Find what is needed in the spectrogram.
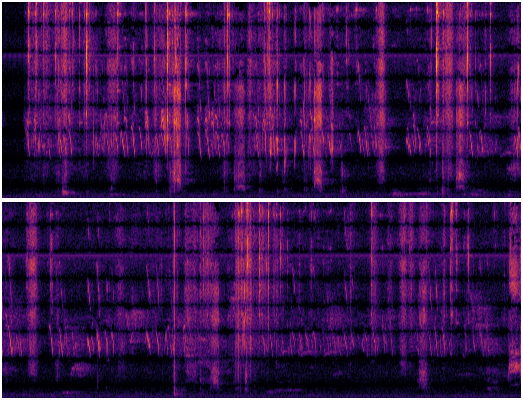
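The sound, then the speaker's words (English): A hen clucks as she protects her chicks. Her low clucks sound now and then under constant, faint high-pitched peeping and chirping that runs through the whole clip. “So here's what a chicken does, an actual example of this hen protecting her chicks.”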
